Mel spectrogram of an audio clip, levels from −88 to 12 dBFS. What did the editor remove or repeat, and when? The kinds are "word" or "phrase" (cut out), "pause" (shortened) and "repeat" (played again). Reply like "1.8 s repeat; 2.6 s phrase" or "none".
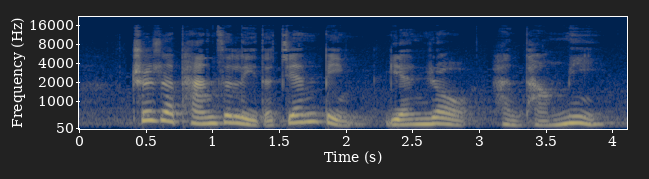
2.2 s pause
